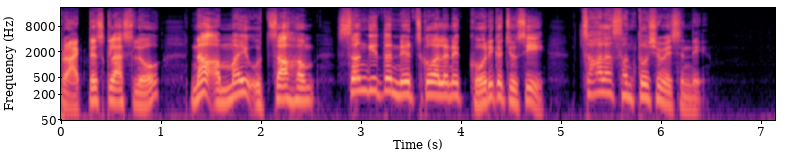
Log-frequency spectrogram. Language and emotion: Telugu, happy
